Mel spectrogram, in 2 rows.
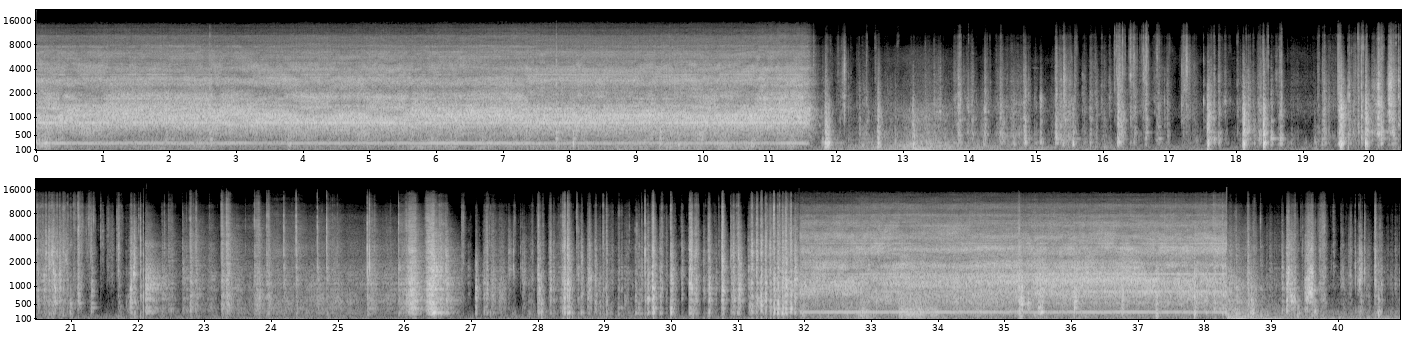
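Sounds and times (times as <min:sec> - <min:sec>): power tool humming: 0:00.0 - 0:11.8, 0:31.9 - 0:38.4.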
